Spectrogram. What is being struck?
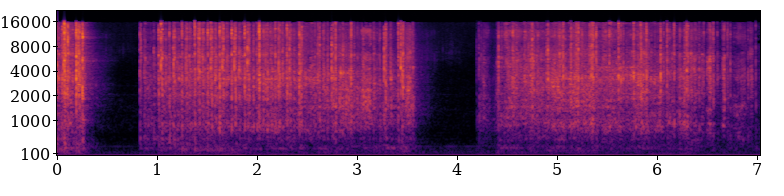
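Plastic computer keyboard.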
